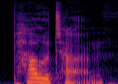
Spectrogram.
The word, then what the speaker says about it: Powhatan: Let's find his pronunciation. Here we go. Powhatan.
